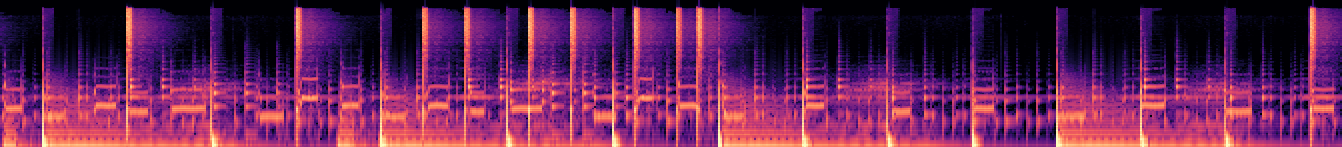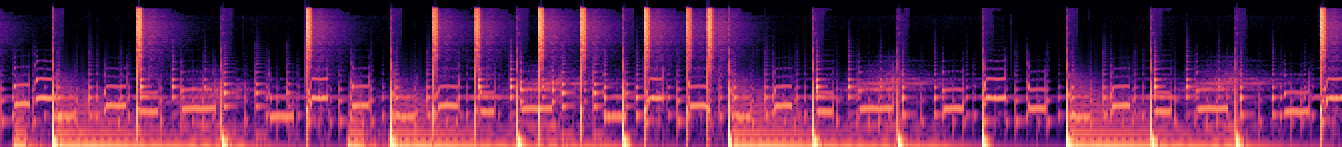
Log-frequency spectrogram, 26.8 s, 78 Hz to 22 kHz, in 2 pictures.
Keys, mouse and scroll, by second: 0.6 click, 3.3 space, 3.5 click, 3.9 space, 4.4 click, 8.3 KP_Add, 10.5 KP_Subtract, 11.5 click, 15.8 KP_9, 16.0 KP_0, 21.5 Tab, 21.8 click.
